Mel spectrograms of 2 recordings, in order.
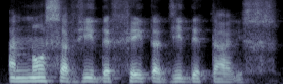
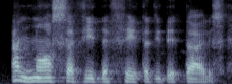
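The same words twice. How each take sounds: First: Slow emphasis. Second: Said in the usual way. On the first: Shown as a demonstration.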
